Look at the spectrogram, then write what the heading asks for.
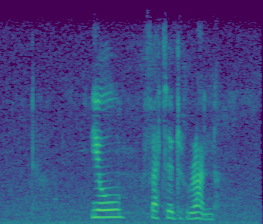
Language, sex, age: English, female, 20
